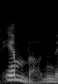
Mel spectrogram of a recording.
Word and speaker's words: Imboden: Well, you know, I tell people that Imboden, my hometown, is pronounced Imboden. The emphasis is on the I, Imboden. But sometimes when folks go away and go to college, it becomes Imboden.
